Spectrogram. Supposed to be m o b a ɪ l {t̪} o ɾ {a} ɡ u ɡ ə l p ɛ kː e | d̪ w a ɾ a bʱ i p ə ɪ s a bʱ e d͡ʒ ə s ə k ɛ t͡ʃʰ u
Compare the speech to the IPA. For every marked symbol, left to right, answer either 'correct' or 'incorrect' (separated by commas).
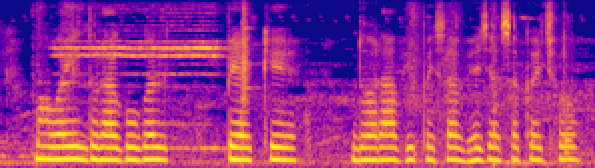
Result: incorrect, correct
